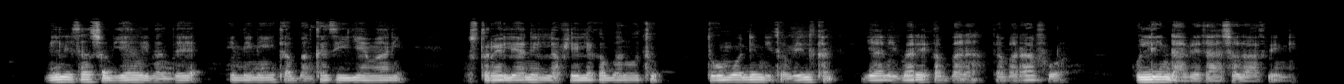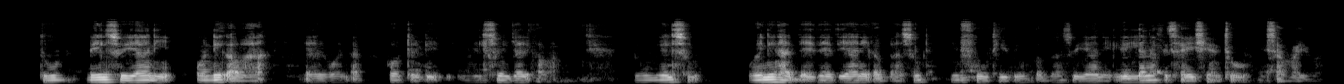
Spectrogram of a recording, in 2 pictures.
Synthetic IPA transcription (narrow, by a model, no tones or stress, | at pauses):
miːlɪsɐnsɔnjaːnɪd̪ɐnd̪ɐɛ | ɪnːɪnikʼɐbːɐŋkɐs̬iːd͡ʒeːmaːnɪ | ɔst̪ɾeːlɪjanɪlɐflɪlːɛkʼɐbːɐnwɔt̪ʊ | d̪̥uːmwɔnːɪnːɪt̪ɔmiːlkʰɐ | jaːnɪbɐɾɛkʼɐbːɐnɐɡ̥ɐbɐɾaːfʊɐ | kʊlːiːnd̪aːbɛt̪asɔd̪aːt̪ʊɪ̰nːɪ | d̪̥uːmiːlsʊjaːni | wɔnːɪkʼɐba | wɐnɐ | kɔt̪ːɛd̪miːlsʊnd͡ʒɐlkʼɐba | d̪̥uːiːlsʊn | wɔnɪnhɐᶑɛ̰ːt̪eːt̪ɪjaːnɪkʼɐbːɐnsʊnhɪfuːt̪ʰid̪uːbkʼɐbːɐnsʊjaːnɪlɪlːɐnɐfɪsɐɪʃḛːnt̪ʰʊ̰nɪsɐmːɐjʊɐ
